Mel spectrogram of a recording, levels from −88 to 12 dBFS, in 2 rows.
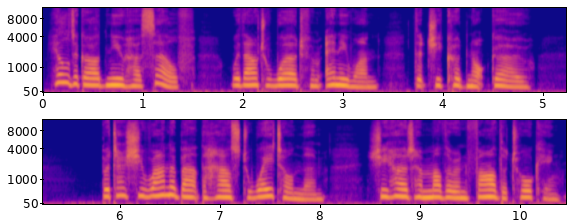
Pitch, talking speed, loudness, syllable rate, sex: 215 Hz, 185 wpm, -17 LUFS, 5.3 syllables/s, female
